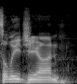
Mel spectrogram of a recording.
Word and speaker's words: Allegaeon: I never say their name right, and I don't think I say their name right in the interview, but it's Allegaeon. I said it wrong again.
